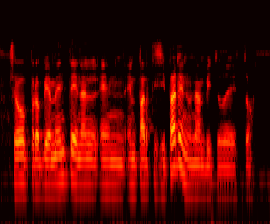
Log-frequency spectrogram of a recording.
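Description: With a normal speaking voice, a man talks at a fairly high pitch with ordinary pitch variation. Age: 30s. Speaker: politician and public administrator. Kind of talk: radio interview. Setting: phone or remote line.

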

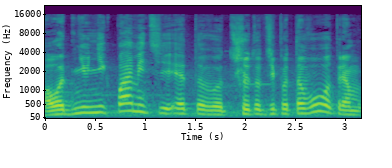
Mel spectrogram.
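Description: A man speaks at a moderate pace with a high pitch and very wide pitch swings. Noticeable background noise runs under his voice. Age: 20s. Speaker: bartender. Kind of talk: casual chat.

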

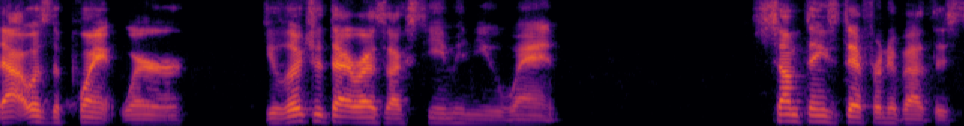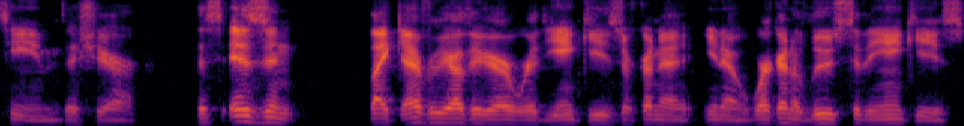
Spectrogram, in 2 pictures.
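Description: The man has an unremarkable speaking voice with a fairly low pitch. He moves at a moderate pace with ordinary pitch variation. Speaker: baseball podcast host. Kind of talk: casual chat.

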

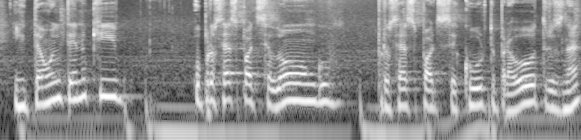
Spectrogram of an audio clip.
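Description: A man with a fairly high pitch, ordinary pitch variation, very even loudness and a moderate pace, with music in the background. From Greater São Paulo (São Caetano), Brazil. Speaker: missionary and author. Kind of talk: testimony interview.

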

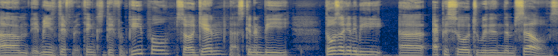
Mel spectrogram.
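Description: A man with an English accent talks at a fairly quick pace, his pitch varying in an ordinary way. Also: fairly high pitch for a man, very clean recording, silent background. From England. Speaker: podcast host and fashion model. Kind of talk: solo monologue podcast.

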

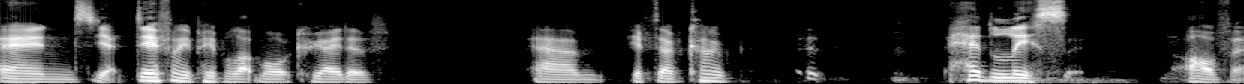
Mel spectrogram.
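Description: A man's fairly low, bright, sharp voice at a fairly slow pace, with ordinary pitch variation, long, frequent pauses and a dry, close sound without echo. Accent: New Zealand. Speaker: outdoor guide and adventurer. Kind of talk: casual interview. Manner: hesitant, many fillers.

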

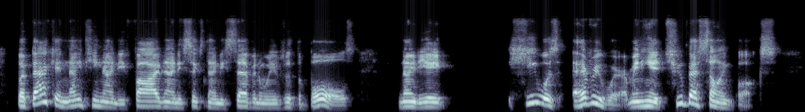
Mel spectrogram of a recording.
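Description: A man speaks in a New Jersey accent with very wide pitch swings. The background is quiet. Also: fairly high pitch for a man, moderate pace. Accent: New Jersey American. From US Northeast, Central New Jersey (Monmouth County). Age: 40s. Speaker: author and sports writer. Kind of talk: casual interview chat.

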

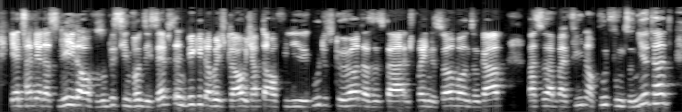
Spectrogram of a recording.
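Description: A man with a high voice, talking at a very fast pace with fairly even intonation. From Thuringia, Germany (Erfurt). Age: 20s. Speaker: city councillor. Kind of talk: interview.

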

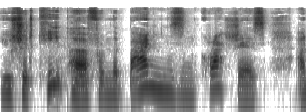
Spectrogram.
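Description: The speaker has a natural reading voice.

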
